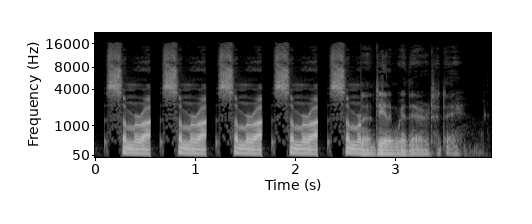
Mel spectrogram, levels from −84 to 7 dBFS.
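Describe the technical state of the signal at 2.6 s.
At 2.6 s the speech is still caught in a broken-record loop: from 0.56 s to 2.67 s, one fragment of about 0.56 s plays four times back to back. This is likely a stalled player or stream resending its last buffered piece, and the speech that belonged in that span is lost.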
